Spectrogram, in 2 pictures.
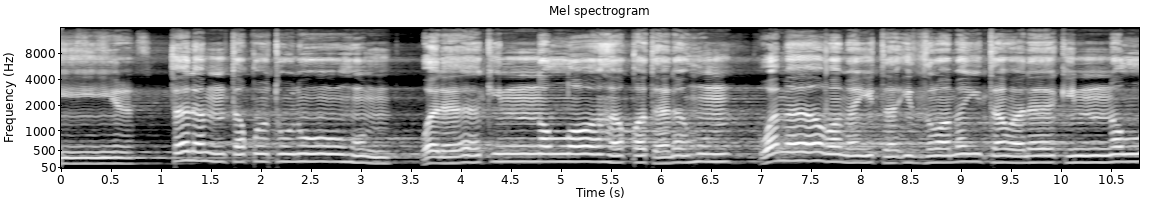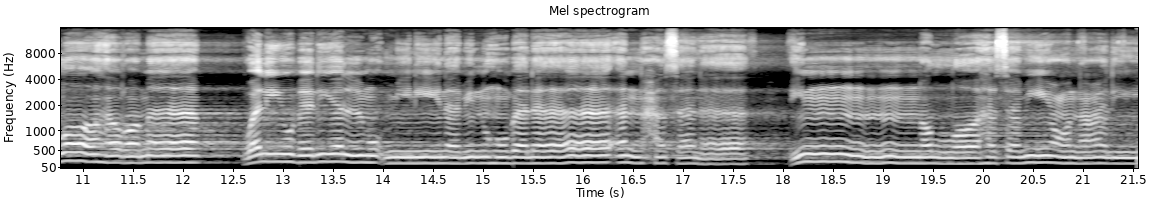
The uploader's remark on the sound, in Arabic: هذا التسجيل من صلاة التراويح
